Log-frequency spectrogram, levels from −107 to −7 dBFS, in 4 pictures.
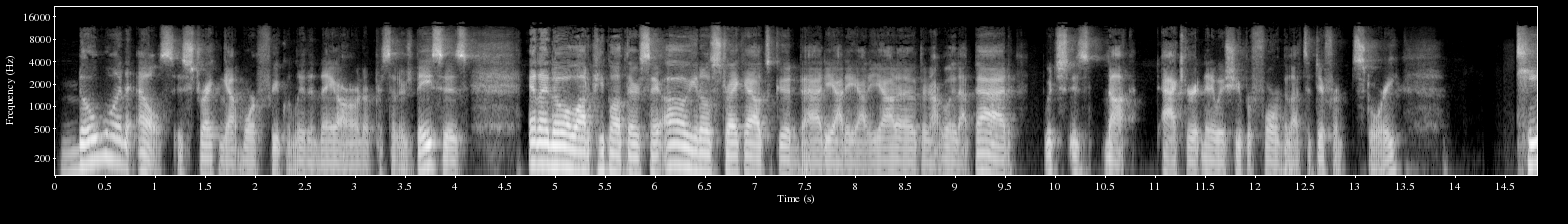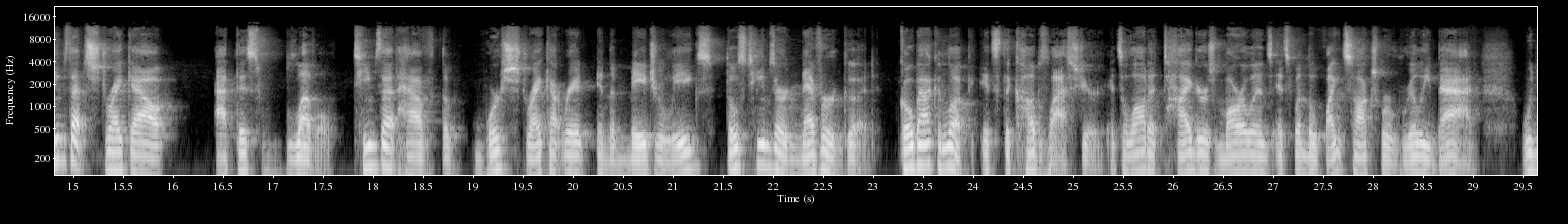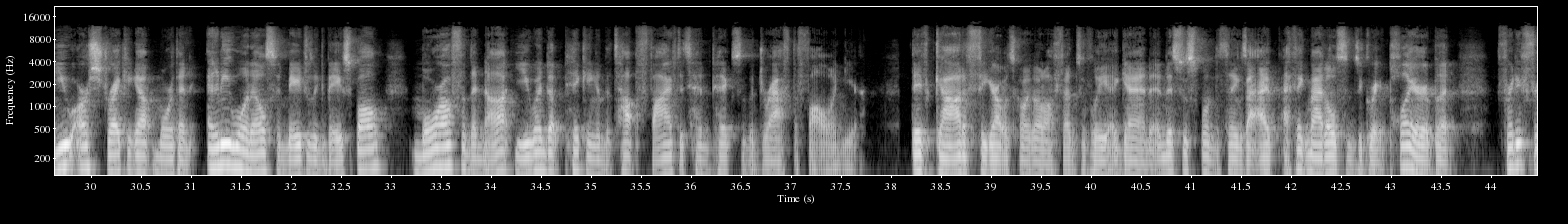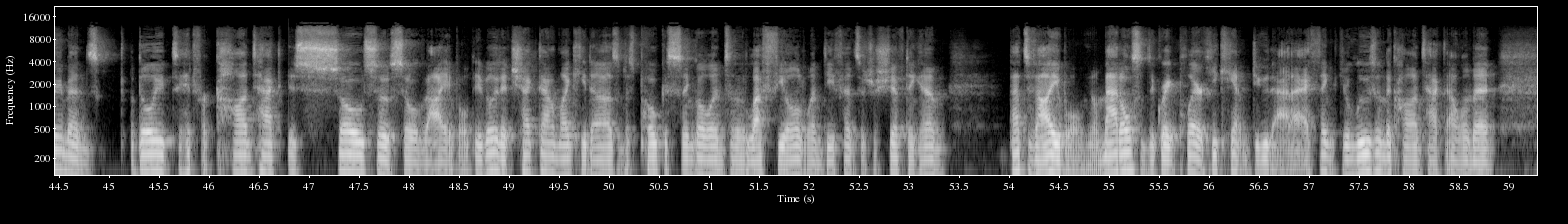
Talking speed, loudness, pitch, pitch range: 215 wpm, -26 LUFS, 105 Hz, 95-115 Hz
